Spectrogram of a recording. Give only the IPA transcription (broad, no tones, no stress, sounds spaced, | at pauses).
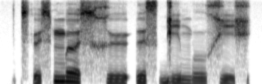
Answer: t͡sʼ ʉ s m ɵː s x ʉː ʔ ɨ s ɡ i m uː x i x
